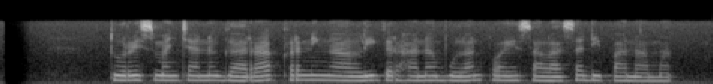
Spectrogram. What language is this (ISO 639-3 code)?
sun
